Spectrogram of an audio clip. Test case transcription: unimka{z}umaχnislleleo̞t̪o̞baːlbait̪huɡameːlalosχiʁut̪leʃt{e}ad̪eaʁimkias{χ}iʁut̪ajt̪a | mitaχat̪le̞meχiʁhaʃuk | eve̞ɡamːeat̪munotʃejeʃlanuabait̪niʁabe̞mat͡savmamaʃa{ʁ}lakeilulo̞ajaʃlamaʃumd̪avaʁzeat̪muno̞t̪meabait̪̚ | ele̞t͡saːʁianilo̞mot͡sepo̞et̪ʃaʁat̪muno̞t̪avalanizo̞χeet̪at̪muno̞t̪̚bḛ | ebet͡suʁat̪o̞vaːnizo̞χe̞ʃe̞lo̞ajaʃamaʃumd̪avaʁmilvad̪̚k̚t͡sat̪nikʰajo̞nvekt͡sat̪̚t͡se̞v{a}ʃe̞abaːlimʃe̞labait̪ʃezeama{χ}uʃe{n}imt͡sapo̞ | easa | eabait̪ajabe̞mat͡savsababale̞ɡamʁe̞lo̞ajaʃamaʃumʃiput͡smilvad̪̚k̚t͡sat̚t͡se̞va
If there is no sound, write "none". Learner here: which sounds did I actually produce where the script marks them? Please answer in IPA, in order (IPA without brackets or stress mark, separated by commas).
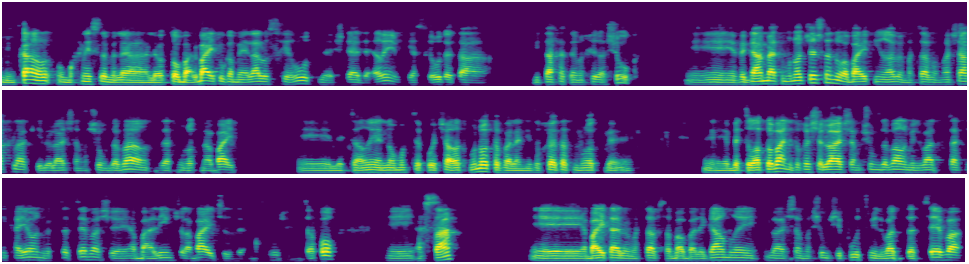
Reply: ʁ, e, χ, χ, a, χ, n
